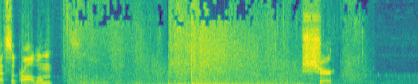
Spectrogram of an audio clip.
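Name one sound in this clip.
A game spell effect whooshes and crackles.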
